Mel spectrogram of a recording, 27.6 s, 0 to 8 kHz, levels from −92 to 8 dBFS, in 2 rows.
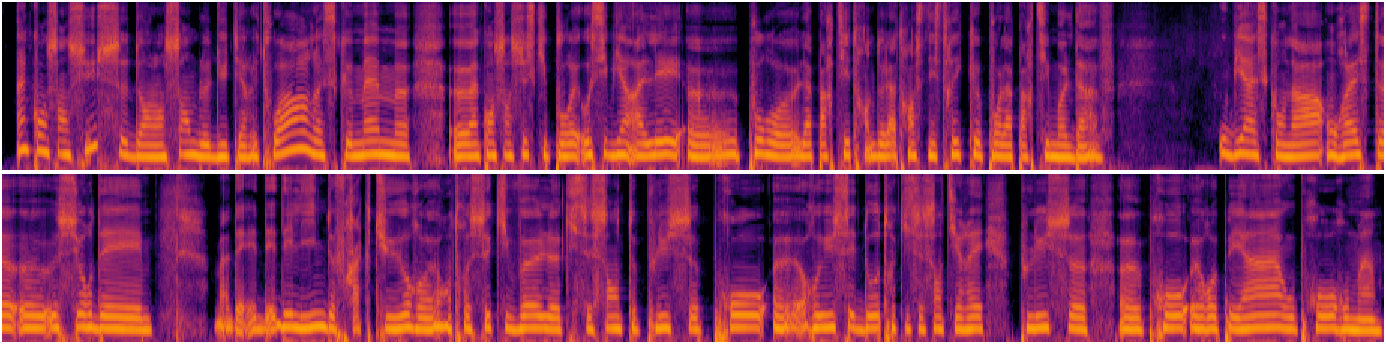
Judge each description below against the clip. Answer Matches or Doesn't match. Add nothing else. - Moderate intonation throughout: Doesn't match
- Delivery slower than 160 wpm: Matches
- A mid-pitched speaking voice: Matches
